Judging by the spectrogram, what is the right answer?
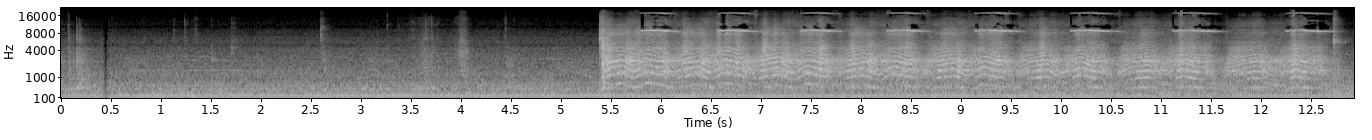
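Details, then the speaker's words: Rebuilt Yamaha engine in a cart, with borrowed used ignition coil and trickle-charged battery: starter turns slowly about two pulses a second, never fires; owner suspects battery needs more charge; weak cranking, no start. "Alright, so yeah, it just needs a little bit more juice, so I'm going to wait it out a little bit, and I'll see you guys here in a second."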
